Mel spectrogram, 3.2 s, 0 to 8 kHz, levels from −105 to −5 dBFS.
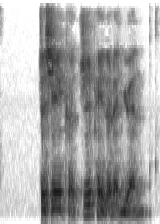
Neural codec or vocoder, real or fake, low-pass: none; real; 7.2 kHz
